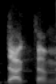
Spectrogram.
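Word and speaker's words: Deokdam: Duckdom, yeah.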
